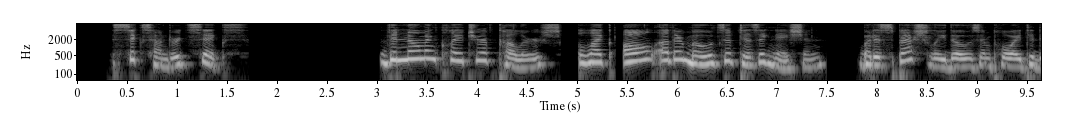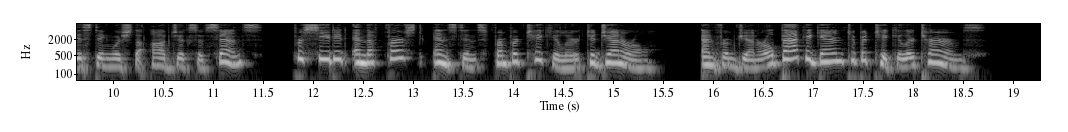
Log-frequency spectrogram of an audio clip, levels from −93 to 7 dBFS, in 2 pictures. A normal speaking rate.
No: slow, 120 wpm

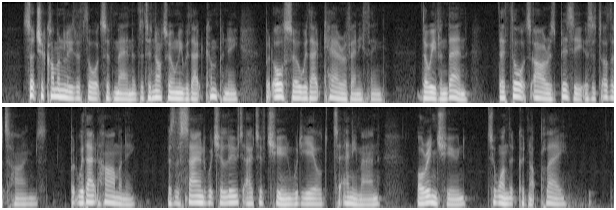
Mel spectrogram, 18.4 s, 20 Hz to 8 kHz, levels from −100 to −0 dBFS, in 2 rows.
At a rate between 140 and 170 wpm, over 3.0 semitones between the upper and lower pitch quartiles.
No: average, 190 wpm; average, 3.6 semitones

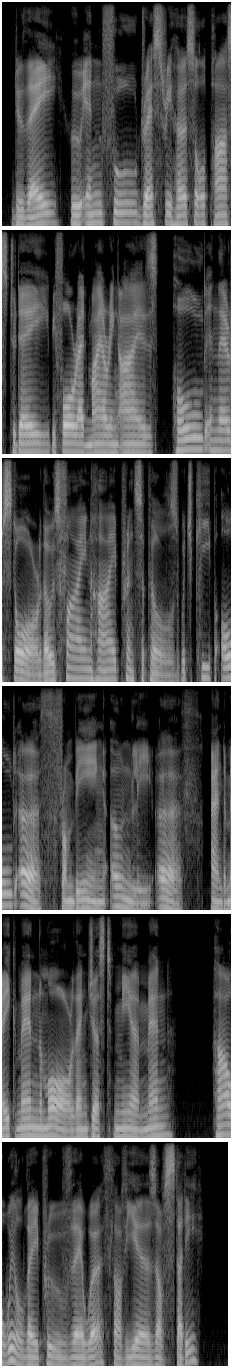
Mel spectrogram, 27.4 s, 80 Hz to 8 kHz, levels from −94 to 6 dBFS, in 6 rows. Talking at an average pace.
No: slow, 105 wpm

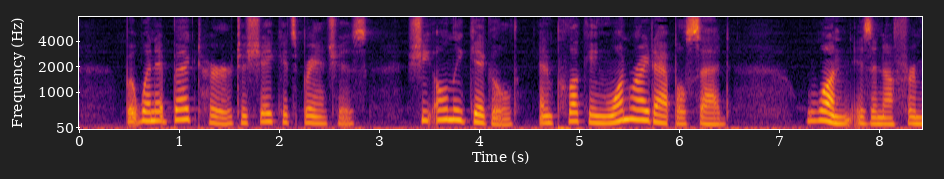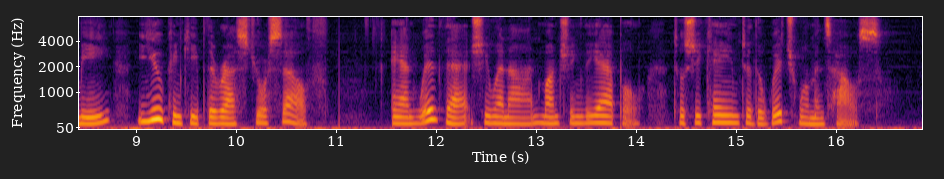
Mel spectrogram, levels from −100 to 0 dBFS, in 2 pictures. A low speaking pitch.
No: medium, 180 Hz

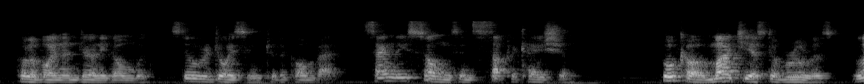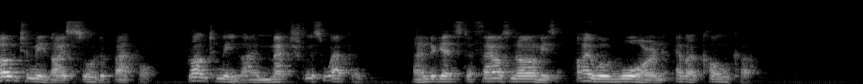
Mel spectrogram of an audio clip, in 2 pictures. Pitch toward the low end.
Yes: low, 120 Hz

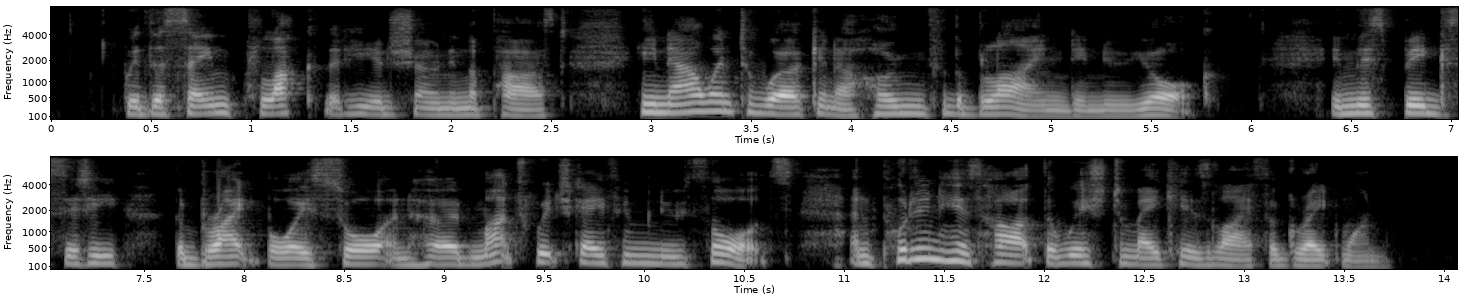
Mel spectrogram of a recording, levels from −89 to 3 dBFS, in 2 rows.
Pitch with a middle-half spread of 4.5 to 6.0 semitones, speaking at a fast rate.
No: average, 3.5 semitones; fast, 240 wpm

